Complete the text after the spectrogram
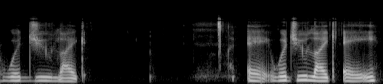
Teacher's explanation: would you like changes to would ya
